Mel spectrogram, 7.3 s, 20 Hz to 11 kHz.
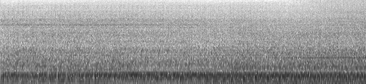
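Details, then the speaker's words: John Deere 355 diesel idling after new water pump install, refilled with 50/50 coolant, cap left open to bleed air; steady even idle with smooth low rumble, no knocks, rattles or hunting; healthy normal idle. "we'll leave this side donger off for now just so we can see in there and I think we're good to fire it up"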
